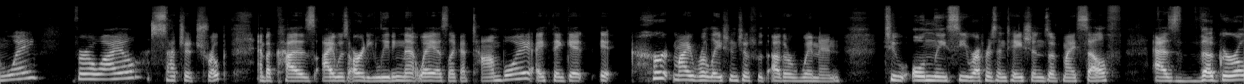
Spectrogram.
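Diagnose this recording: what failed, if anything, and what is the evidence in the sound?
A network- or buffer-stage skip ahead follows "way for a while" at 1.51 to 1.53 s: about a second of speech is gone, and the waveform splices abruptly with no silent gap.

A jitter buffer speed-up runs from 1.71 to 5.01 s, before "I think it it". Pitch-period cuts remove roughly 300 ms and play speech at 110%, with compressed syllable spacing on the spectrogram.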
